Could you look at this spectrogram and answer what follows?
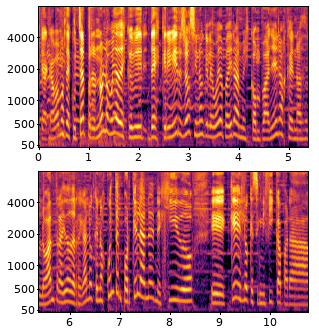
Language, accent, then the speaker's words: Spanish; Mendoza, Argentina; now in Chile; yo he llegado de Argentina de visitar a mi origen, mi familia, mi tierra.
